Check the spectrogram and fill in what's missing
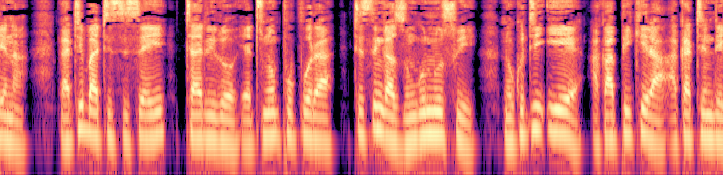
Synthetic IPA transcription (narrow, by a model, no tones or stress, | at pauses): naŋɡatiɓatisise̞itʰaɾiro̞jatino̞pupuːɾa | tisiŋɡazuŋɡunuːswi | no̞kutiʔːje̞akapikiɾaʔakate̞nde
